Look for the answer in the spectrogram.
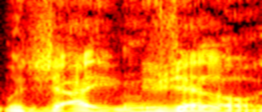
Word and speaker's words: Mugello: Mugello, yeah.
